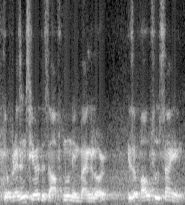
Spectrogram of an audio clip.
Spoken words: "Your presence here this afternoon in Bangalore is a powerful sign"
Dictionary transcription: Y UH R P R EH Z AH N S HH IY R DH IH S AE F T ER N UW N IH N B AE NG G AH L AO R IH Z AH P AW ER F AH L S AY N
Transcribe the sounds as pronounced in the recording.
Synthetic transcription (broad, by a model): Y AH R P R EH Z AH N S HH IY R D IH S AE F T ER N UW N IH N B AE NG G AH L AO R IH Z AH P AW ER F AH L S AY N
